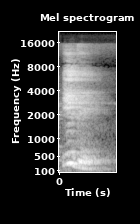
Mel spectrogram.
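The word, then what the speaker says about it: -idae: A família, a terminação dos nomes para família, se for animal, termina com o sufixo ide. Apesar que se escreve idae, mas no latim é ide, a pronúncia.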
